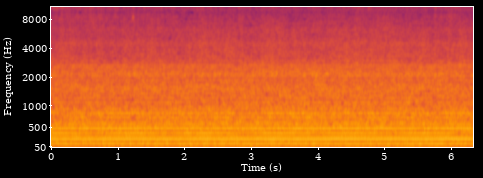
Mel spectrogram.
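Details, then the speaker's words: Triumph 650 unit crankshaft on grinder, journal with visible damage and leftover bearing material: steady grinding hum with rhythmic swell and fade of wheel contact about three per second, journal still out of round. "You could probably hear how out of round it was, but I've just got a little bit of it cleaned up so I can have something for my steady rest to press against."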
